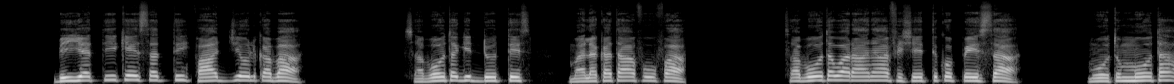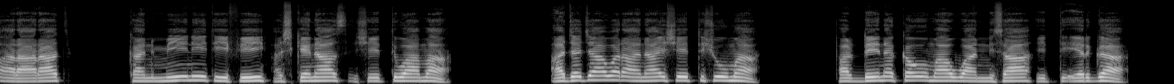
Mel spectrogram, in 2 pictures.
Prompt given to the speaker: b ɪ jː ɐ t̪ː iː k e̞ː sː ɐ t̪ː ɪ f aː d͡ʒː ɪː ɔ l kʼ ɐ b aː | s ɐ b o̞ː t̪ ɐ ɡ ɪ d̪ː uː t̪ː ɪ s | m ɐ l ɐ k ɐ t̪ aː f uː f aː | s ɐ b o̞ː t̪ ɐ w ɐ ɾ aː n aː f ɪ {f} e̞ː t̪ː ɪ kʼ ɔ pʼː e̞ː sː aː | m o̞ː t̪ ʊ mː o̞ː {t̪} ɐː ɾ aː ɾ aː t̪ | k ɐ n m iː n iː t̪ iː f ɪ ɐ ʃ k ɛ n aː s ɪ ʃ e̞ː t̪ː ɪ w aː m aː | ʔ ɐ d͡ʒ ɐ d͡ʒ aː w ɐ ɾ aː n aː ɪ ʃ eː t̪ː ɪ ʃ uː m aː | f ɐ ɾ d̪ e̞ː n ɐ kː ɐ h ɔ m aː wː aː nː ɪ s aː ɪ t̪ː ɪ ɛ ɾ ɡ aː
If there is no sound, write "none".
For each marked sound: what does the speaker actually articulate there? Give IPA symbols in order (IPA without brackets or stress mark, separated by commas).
ʃ, t̪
